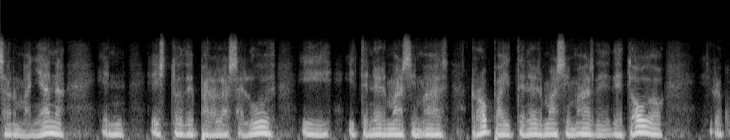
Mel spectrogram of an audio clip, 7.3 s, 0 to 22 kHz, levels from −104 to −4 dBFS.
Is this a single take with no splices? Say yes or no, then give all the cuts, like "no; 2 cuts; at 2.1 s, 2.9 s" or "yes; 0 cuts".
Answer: yes; 0 cuts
